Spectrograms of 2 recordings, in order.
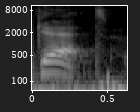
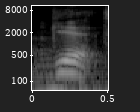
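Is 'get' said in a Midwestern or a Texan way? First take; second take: Midwestern; Texan. First: It is said in a non-Texan, Midwestern way. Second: It is said in a Texan way. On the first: "So you might say get" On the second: "It's get"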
